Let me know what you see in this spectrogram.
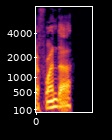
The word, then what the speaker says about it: ofrenda: and uh, we never actually mentioned what the ofrenda is like that. Is that saying that right? Ofrenda.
